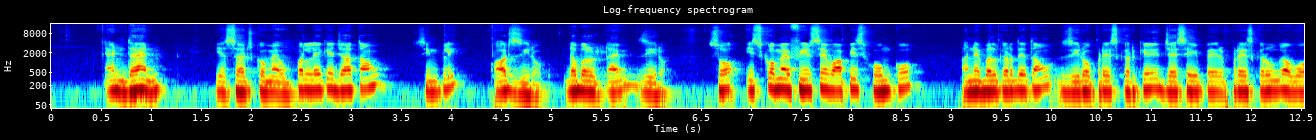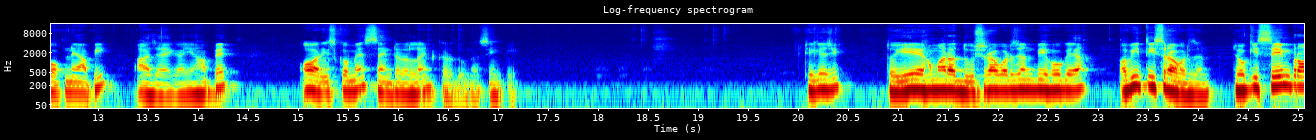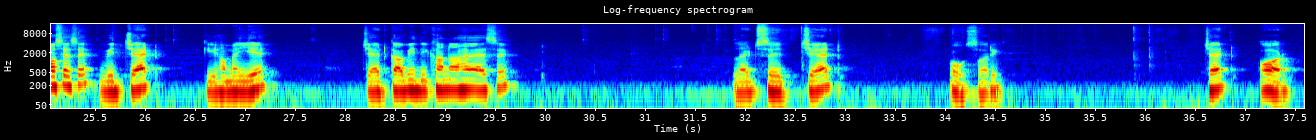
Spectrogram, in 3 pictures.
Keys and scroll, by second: 0.0-0.1 typing, 4.7 typing, 11.4 0, 14.1 super+z, 23.7 super+s, 24.6 super+d, 25.6 space, 32.4-33.5 typing, 34.7-36.8 typing.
